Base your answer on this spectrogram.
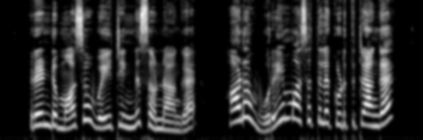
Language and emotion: Tamil, happy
